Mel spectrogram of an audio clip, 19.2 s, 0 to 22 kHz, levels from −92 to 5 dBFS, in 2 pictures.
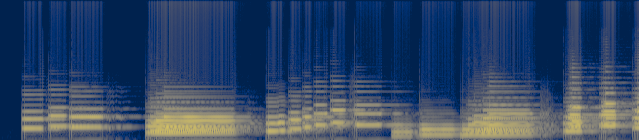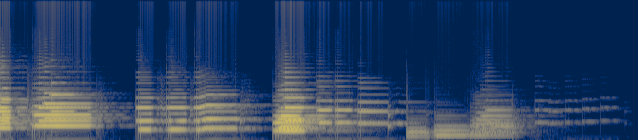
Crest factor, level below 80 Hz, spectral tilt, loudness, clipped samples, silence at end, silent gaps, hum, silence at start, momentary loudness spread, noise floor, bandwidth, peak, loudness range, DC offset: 20 dB; -58 dBFS; -9 dB/octave; -21 LUFS; under 0.1%; 1.85 s; none; none; 0.35 s; 20 LU; -63 dBFS; over 20 kHz; -2 dBFS; 14 LU; under 0.1%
